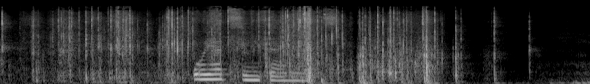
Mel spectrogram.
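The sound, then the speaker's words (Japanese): A paper bag holding kumquats crinkles and rustles steadily as it is handled and opened, with dense crackling bursts throughout and a brief stretch of someone speaking over the noise midway. “何なんだこの紙袋に入った謎の”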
